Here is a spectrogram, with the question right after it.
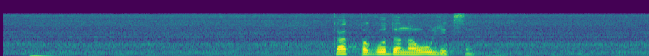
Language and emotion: Russian, neutral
